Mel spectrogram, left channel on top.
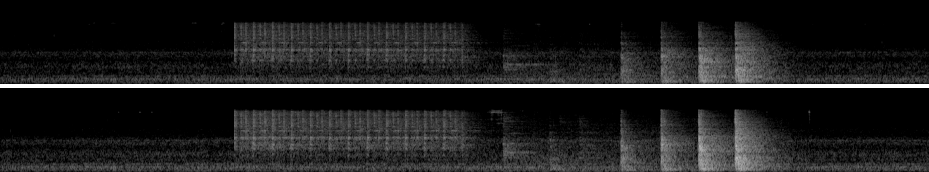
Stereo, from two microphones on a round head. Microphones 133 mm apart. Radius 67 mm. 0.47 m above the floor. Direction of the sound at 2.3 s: Centre (ahead or behind).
